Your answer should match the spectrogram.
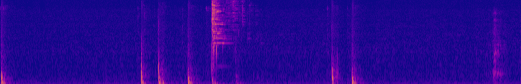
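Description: Yellow stained glass windows being placed on a tower in a building video game, heard as a series of short, sharp clinking taps, one brighter glassy crash among them, spaced irregularly over quiet.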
